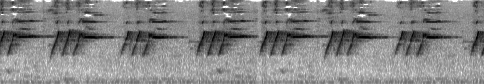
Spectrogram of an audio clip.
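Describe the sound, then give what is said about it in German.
A blackbird in Kiel, Germany, repeats a shrill, electronic-sounding phrase imitating the alarm sound of Bolt e-scooters, about seven bursts in a steady rhythm, clear over a faint low background hum. “Diese schrille, sich wiederholende Tonfolge hört sich tatsächlich eins zu eins wie das Alarmgeräusch der E-Scooter des Anbieters Bolt an.”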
